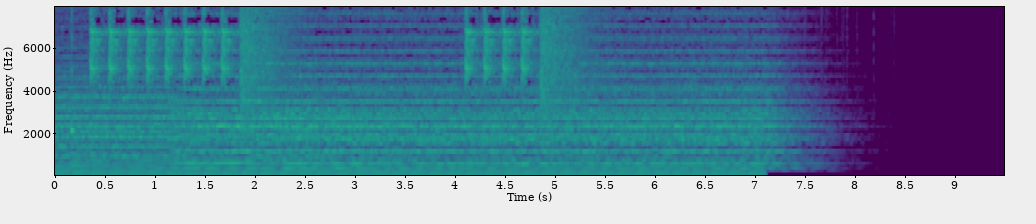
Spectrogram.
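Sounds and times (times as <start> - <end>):
MIDI music: 0.0 - 7.1.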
